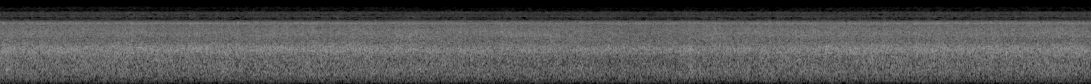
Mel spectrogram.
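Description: A waterfall cascading down a rock face. It makes a steady, even rush of falling water.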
